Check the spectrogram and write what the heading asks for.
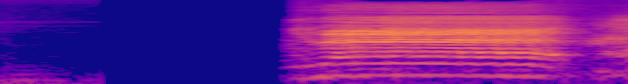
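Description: The tail of an intro music hit dies away. After a short silence comes a drawn-out voice sound of about a second, held at one steady pitch and bleat-like.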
